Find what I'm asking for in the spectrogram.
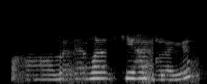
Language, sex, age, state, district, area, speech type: Assamese, female, 30-45, Assam, Morigaon, rural, conversation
